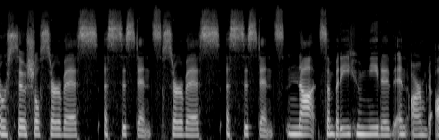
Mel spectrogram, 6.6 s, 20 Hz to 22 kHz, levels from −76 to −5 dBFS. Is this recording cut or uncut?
cut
